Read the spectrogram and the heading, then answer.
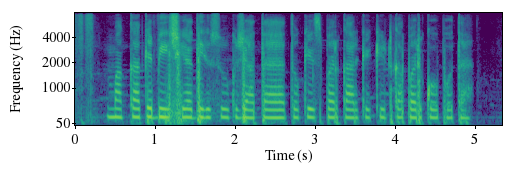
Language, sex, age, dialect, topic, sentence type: Magahi, female, 18-24, Southern, agriculture, question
